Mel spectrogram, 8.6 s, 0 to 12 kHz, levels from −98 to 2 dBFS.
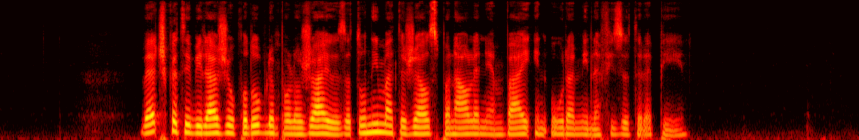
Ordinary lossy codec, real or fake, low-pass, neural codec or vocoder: none; fake; none; codec, 24 kHz, 0.9 kbps, WavTokenizer, medium speech release version 1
